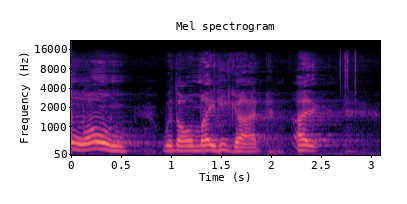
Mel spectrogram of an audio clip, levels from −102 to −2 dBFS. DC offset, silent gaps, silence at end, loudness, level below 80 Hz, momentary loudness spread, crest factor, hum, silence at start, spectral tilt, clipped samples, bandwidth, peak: under 0.1%; none; 0.3 s; -37 LUFS; -76 dBFS; 20 LU; 14 dB; none; 0 s; -6 dB/octave; under 0.1%; 15.5 kHz; -22 dBFS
